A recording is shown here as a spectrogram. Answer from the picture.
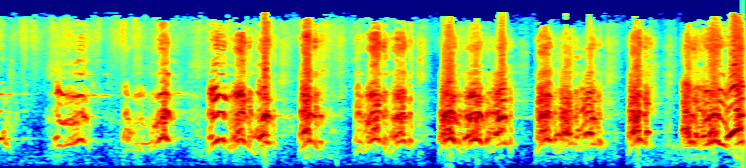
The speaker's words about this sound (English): Okay, you've caused enough mess now. Good job, all right? Little dog can make a lot of noise.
